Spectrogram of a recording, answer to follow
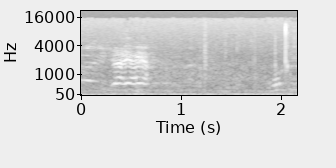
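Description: Near silence, with a very faint, brief wavering voice-like sound about half a second in.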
